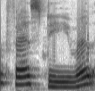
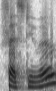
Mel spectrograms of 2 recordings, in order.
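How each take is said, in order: First: फेस्टिवल slowly broken into three beats, फेस-टि-वल; syllable by syllable. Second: Said in the usual way. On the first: Shown as a demonstration. Teacher showing children three syllables, फेस्टिवल said slowly in parts. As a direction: sound out फेस्टिवल slowly, one syllable at a time. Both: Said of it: "इसमें three syllables हैं".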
